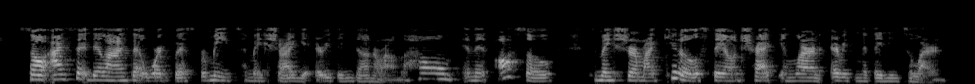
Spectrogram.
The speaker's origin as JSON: {"language": "English", "country": "United States", "said": "I am from the United States."}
